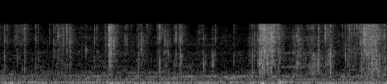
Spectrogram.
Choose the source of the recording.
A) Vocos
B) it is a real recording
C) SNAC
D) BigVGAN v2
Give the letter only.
B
